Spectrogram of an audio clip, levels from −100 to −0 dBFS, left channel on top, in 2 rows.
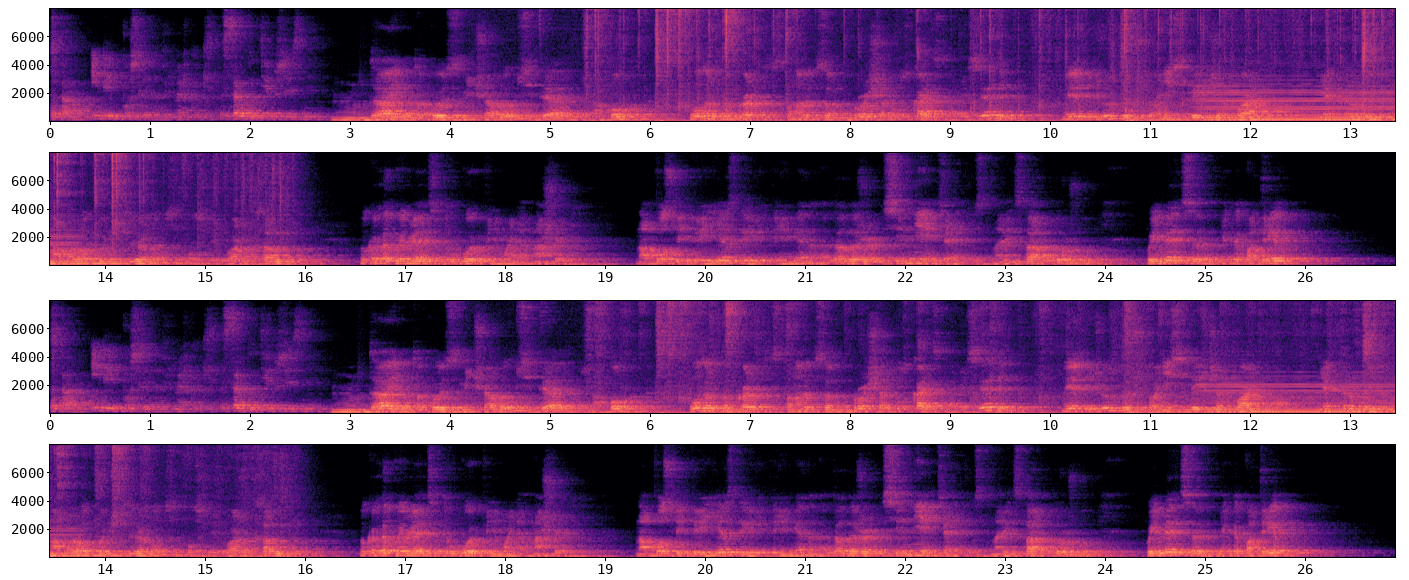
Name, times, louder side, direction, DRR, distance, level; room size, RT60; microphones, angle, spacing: voice 1, 0.0-1.3 1.7-2.6, equal, 10° left, -9 dB, 0.9 m, -39 dB
voice 2, 2.8-5.9 6.4-9.6 10.1-16.0 16.5-18.7 19.3-23.8 24.4-25.7, right 1 dB, 80° right, -4 dB, 0.5 m, -29 dB
sound 1, 4.2-15.9, left 2 dB, 90° left, 0.6 m, -42 dB
Bowed string instrument, 11.3-15.6, left 1 dB, 35° left, 0.4 m, -33 dB
3.8 x 3.7 x 2.3 m, 1.4 s
head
